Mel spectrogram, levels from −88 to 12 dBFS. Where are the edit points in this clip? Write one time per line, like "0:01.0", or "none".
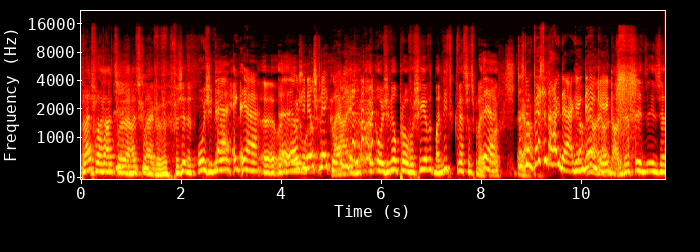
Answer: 0:03.2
